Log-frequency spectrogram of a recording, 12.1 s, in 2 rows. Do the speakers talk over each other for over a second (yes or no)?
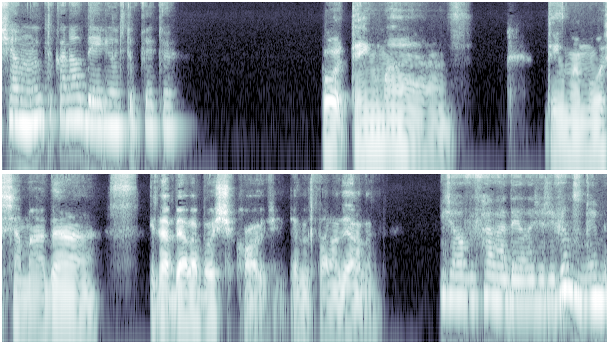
no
